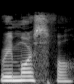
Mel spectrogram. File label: "remorseful", us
